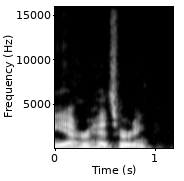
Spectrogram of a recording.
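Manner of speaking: normal talking voice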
